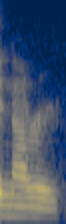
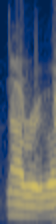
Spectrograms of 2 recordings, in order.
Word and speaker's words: Nauru: It depends. We say Nauru. Nauru, which I think is right.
